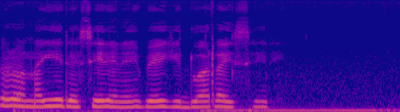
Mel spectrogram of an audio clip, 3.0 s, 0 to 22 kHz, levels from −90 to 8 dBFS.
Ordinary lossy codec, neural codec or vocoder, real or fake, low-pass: none; vocoder, 44.1 kHz, 128 mel bands every 512 samples, BigVGAN v2; fake; none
